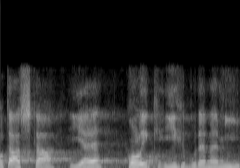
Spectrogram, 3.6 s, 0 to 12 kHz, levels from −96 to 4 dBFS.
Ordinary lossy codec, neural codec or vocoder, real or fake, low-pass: AAC, 64 kbps; codec, 16 kHz, 4 kbps, FreqCodec, smaller model; fake; 7.2 kHz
